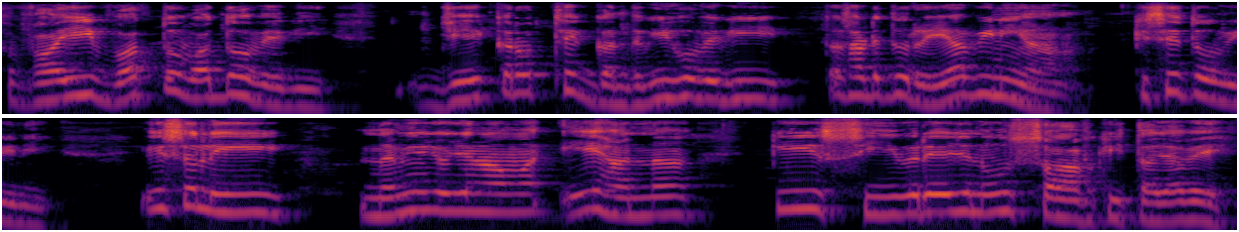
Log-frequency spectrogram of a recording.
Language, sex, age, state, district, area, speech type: Punjabi, male, 18-30, Punjab, Muktsar, rural, spontaneous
